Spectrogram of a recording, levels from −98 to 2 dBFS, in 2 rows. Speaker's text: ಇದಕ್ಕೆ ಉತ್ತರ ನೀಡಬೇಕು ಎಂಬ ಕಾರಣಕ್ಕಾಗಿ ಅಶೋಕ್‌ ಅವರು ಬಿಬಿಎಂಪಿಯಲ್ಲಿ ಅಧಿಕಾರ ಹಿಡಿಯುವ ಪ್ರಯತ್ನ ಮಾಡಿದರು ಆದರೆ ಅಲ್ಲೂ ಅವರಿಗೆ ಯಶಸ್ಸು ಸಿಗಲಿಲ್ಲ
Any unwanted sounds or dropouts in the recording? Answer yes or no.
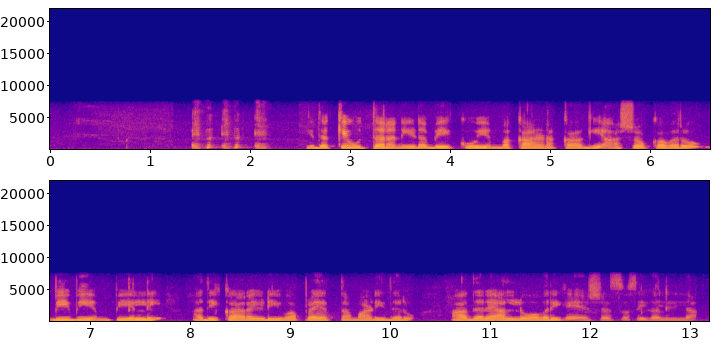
yes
